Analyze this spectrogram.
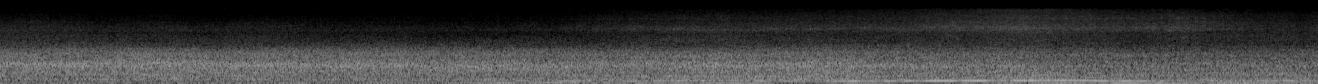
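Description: Steady outdoor engine rumble. An engine tone comes in about five seconds in, rises a little and then falls away a second or so before the end.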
